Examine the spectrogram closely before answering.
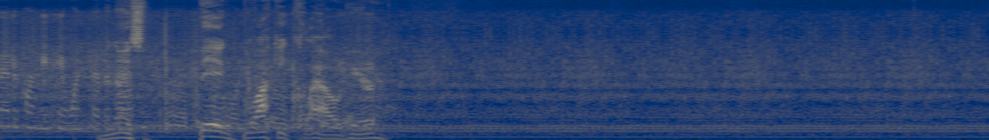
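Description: A light aircraft engine drones steadily.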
